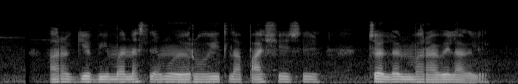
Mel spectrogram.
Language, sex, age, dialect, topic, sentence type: Marathi, male, 18-24, Standard Marathi, banking, statement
